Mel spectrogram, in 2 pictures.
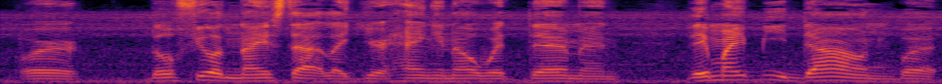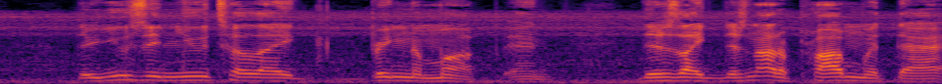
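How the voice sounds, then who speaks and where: Delivered at a moderate pace with ordinary pitch variation, the voice carries audible room echo. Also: man, medium pitch for a man. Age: 20s. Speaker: motivational vlogger. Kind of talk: unscripted video journal monologue. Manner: casual, repetitive phrasing.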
